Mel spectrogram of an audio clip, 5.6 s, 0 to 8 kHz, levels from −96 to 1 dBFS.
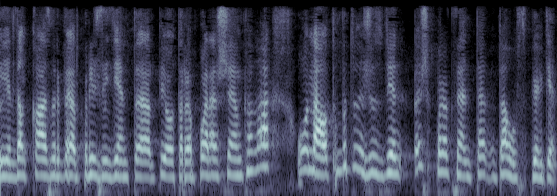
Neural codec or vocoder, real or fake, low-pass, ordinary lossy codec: codec, 24 kHz, 1.5 kbps, HILCodec; fake; 7.2 kHz; MP3, 48 kbps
